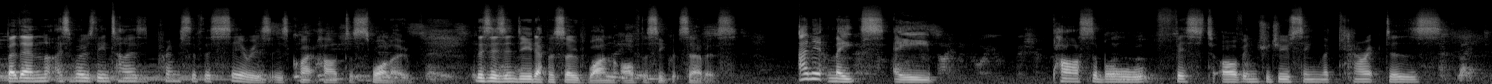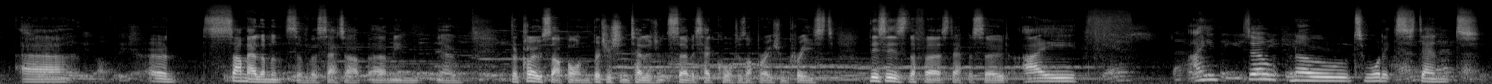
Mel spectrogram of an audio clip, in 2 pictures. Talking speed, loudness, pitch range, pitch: 135 wpm, -23 LUFS, 115-150 Hz, 130 Hz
